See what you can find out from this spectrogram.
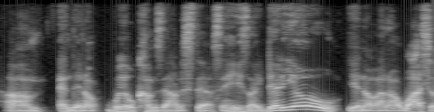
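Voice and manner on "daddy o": high, loud joyful call; excited greeting. Retold or imitated. Will greets his father on the stairs, loud and delighted. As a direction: call out to Dad, thrilled.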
